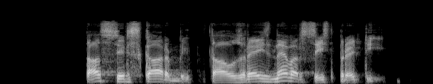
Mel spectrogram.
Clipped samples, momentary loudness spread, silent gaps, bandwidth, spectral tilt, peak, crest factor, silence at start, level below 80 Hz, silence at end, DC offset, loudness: under 0.1%; 8 LU; 3.36-3.40 s; 8.2 kHz; -4 dB/octave; -2 dBFS; 16 dB; 0.85 s; -56 dBFS; 0.55 s; under 0.1%; -17 LUFS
